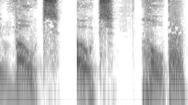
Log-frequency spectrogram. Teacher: a lot of words we say o as two vowels two sounds so one is like oh and the other one is ooh · So a lot of words, we say O as two vowels, two sounds. So one is like O and the other one is U. This is called a diphthong. It's a completely different sound because there's two sounds at the same time. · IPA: /oʊ/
